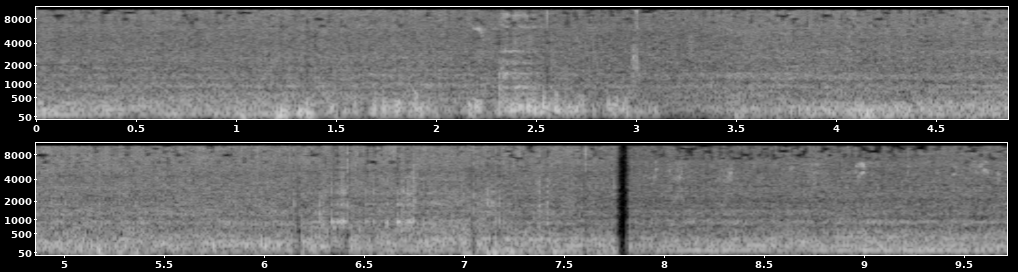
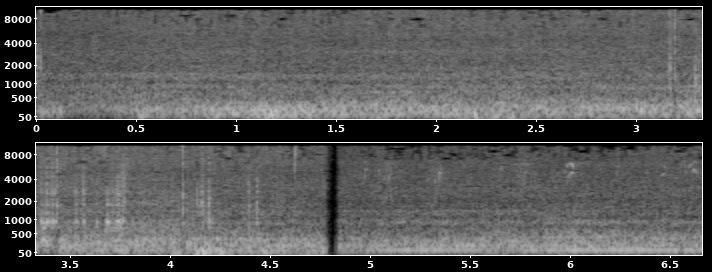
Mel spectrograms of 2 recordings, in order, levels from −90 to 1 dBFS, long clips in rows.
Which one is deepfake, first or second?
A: first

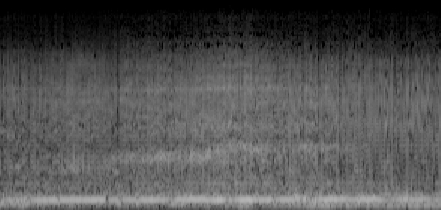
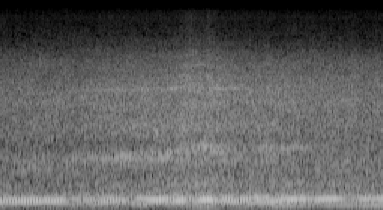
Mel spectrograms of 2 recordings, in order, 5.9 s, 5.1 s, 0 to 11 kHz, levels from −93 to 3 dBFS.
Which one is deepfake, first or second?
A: first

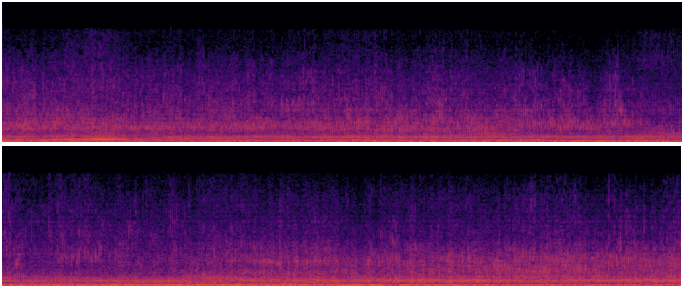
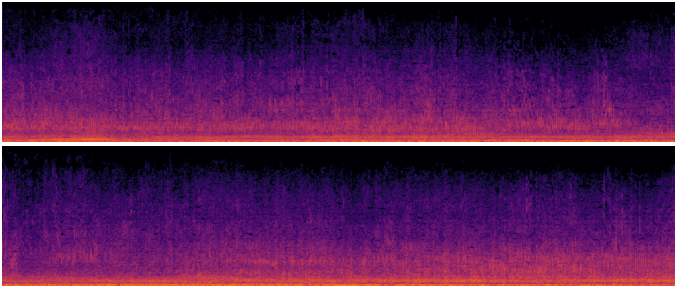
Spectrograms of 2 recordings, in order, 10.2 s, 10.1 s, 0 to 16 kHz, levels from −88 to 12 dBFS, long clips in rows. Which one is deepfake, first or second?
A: second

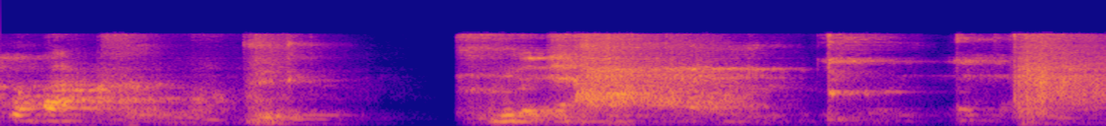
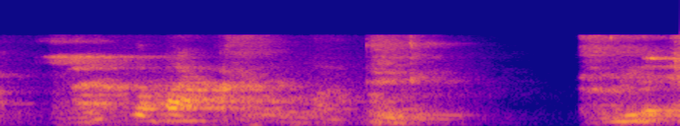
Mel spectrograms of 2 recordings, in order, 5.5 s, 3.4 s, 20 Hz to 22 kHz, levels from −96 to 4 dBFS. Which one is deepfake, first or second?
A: first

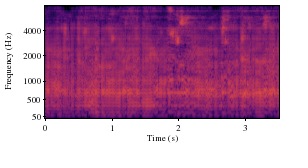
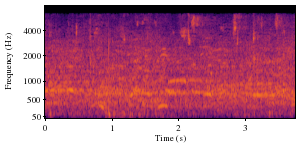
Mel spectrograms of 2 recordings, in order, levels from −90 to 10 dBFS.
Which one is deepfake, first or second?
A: first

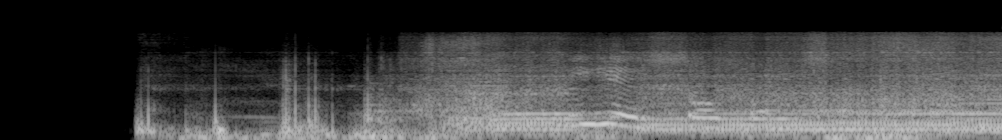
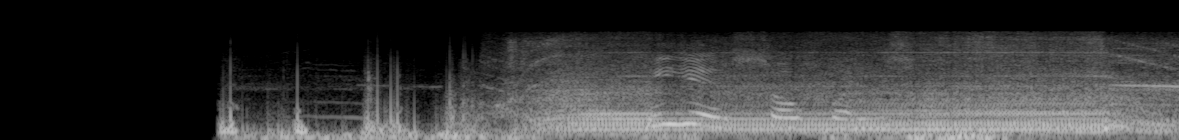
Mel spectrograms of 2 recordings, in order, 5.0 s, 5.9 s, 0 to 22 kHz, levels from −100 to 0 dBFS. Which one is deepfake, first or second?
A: first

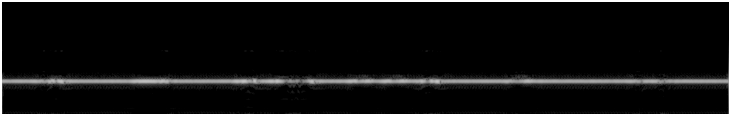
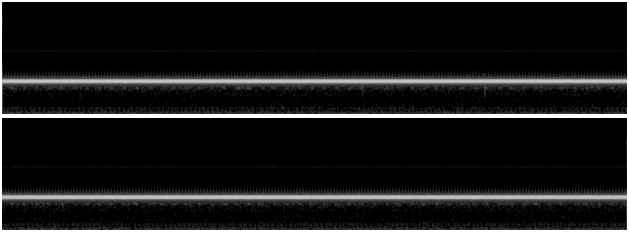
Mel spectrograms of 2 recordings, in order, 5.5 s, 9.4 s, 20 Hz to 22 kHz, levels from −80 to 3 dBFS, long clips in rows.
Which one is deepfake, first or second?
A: first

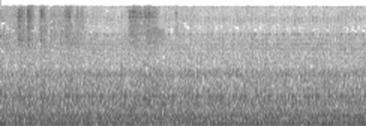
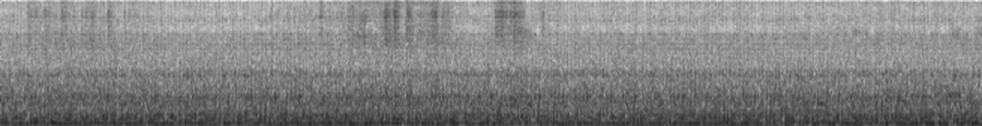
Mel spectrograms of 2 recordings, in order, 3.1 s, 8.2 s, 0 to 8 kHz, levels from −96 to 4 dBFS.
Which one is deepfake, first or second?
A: second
